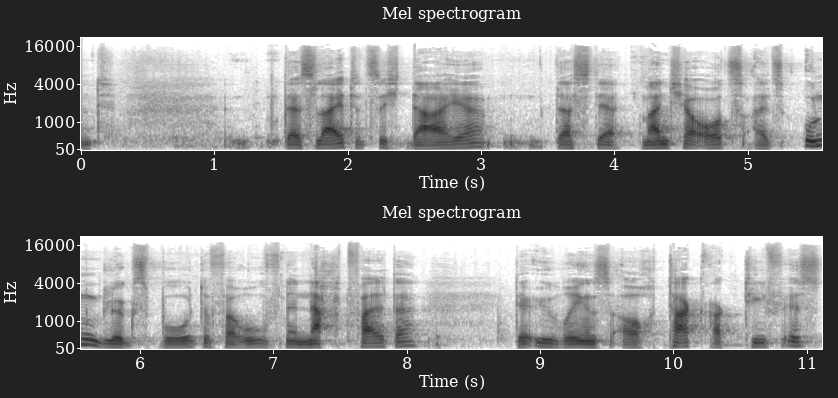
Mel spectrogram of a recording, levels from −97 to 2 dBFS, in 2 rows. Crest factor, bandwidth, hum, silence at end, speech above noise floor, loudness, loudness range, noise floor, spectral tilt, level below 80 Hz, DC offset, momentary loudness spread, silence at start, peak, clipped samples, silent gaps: 24 dB; 17 kHz; none; 0.05 s; 31 dB; -25 LUFS; 2 LU; -56 dBFS; -5 dB/octave; -70 dBFS; under 0.1%; 19 LU; 0 s; -2 dBFS; under 0.1%; none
